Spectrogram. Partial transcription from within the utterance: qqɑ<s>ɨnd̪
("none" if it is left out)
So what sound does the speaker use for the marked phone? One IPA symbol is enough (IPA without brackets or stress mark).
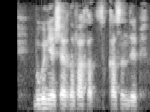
s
